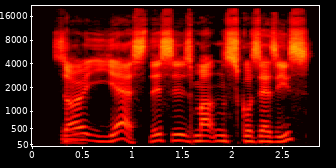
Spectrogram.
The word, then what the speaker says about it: Scorsese: M s's films um that's actually how you pronounce it is sesi um well I know better than trust you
